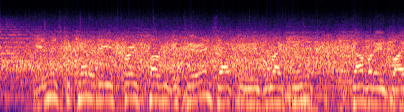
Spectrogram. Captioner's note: newscaster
